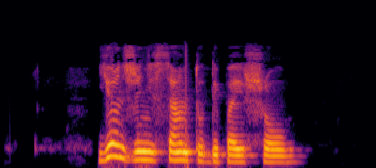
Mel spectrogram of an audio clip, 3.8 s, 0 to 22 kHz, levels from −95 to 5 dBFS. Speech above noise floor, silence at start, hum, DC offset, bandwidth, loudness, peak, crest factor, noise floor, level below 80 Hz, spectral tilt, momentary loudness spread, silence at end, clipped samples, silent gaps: 66 dB; 1 s; none; under 0.1%; 7.2 kHz; -14 LUFS; -2 dBFS; 14 dB; -79 dBFS; -58 dBFS; -7 dB/octave; 6 LU; 0.85 s; under 0.1%; none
